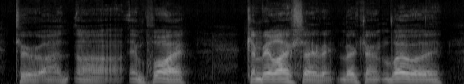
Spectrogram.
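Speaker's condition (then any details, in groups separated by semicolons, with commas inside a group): ALS; no tracheostomy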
